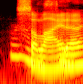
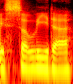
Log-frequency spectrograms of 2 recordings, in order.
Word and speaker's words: Salida: too Salida is next I've never heard anyone say Salita which is their other option I this one threw me a little bit as well because I have never heard anything but Salida yeah Salida is the one yeah that's a 93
